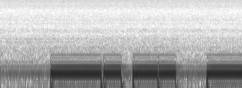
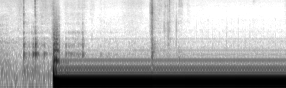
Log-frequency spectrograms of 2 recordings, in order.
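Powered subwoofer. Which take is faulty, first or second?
first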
